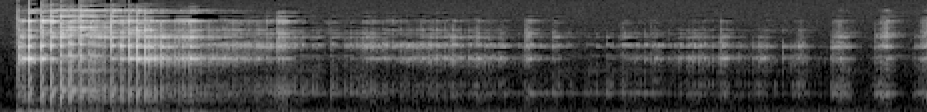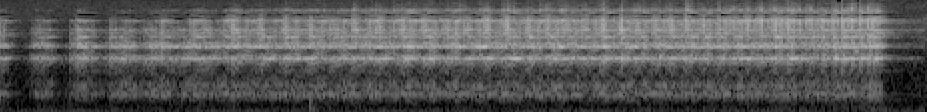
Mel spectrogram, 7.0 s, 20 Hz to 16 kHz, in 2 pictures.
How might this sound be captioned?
rotation1ostschilling
Coins from some countries spin on a plate. Interesting to see the differences.
This one was a 1 Osterreich schilling
rotation, spinning, coins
